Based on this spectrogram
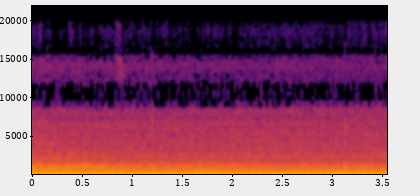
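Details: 2020 Ram 2500 Cummins diesel just after oil and fuel filter change: even, deep diesel idle rumble with no misses, knocks or hunting; running smoothly.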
